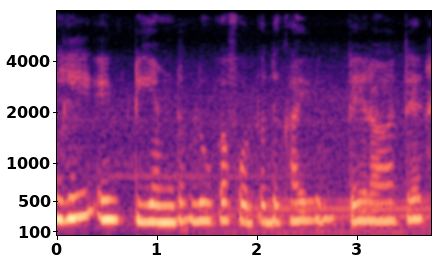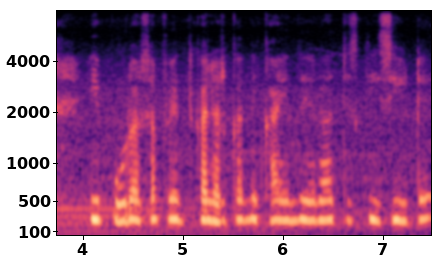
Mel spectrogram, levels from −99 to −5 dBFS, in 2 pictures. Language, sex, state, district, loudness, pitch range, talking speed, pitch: Hindi, female, Bihar, Supaul, -19 LUFS, 240-260 Hz, 160 wpm, 250 Hz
